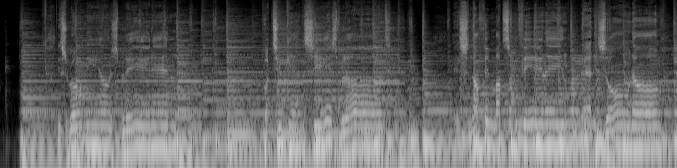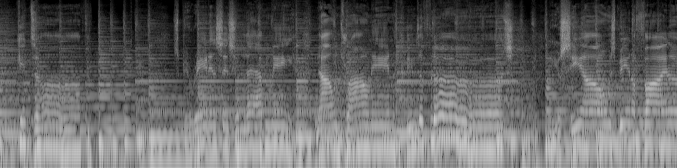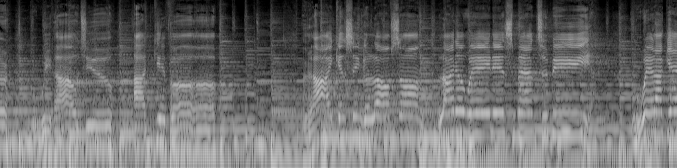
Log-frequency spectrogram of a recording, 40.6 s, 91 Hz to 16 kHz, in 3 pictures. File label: Guitar V76 Preamp Vocals; Austrian Audio OC818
